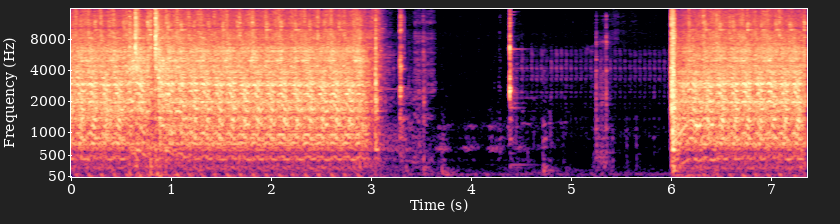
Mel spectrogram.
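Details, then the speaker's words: RX-7 first start attempt after swapping a 12A rotary in for the 13B: steady cranking at about four beats a second, a pause, then more, never firing. The ignition timing was way off; the owner first suspected no spark. "so last night was a little bit of a failure for starting in the car it turns out that my timing was way off and I thought that I was just getting no spark"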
